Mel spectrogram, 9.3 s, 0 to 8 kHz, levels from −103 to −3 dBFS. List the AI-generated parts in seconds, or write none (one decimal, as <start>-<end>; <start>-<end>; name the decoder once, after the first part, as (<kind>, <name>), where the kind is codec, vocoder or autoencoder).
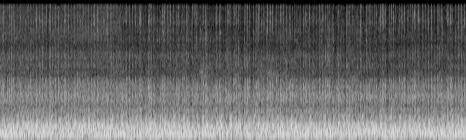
0.0-9.3 (vocoder, BigVGAN v2)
